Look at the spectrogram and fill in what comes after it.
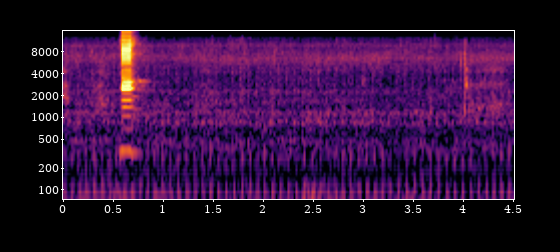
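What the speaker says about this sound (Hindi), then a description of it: "बाकी देखो, गियर में नहीं है, न्यूट्रल पे चल रही है बाइक।" A motorcycle rolling in neutral down a mountain road, its low rumbling drone steady and close throughout, with a brief horn-like tone near the start and light road clatter.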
